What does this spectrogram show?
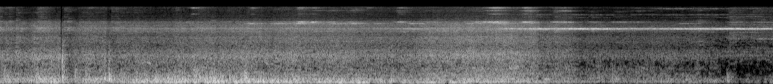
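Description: Passenger train running along the track, heard from on board: a steady rumble of wheels and carriages. About five seconds in, a high, steady wheel squeal starts and keeps on.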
